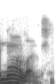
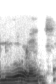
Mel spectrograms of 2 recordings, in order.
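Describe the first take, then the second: First: It is said the southern way, two syllables. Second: It is said the Mid-South way.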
